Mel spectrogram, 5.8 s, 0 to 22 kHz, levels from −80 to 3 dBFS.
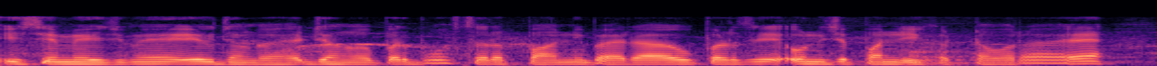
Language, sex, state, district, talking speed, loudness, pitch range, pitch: Hindi, male, Uttar Pradesh, Shamli, 240 wpm, -15 LUFS, 125-135 Hz, 130 Hz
